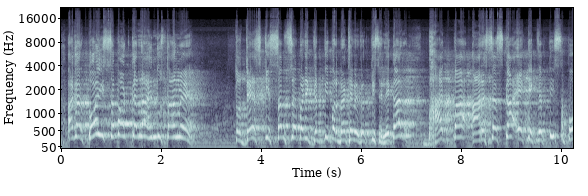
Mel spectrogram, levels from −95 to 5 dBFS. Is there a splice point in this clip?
no; 0 cuts

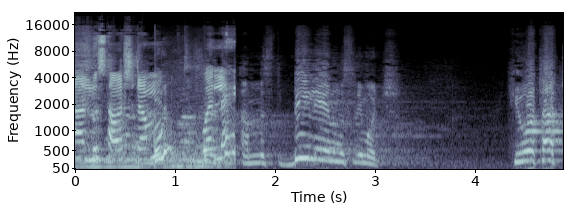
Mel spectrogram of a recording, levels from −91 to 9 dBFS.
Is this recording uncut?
no; 1 cut; at 1.6 s

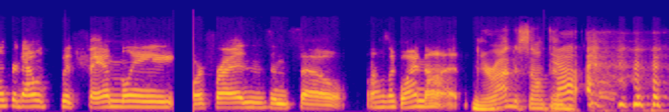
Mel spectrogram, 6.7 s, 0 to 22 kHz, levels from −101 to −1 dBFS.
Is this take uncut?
no; 2 cuts; at 4.6 s, 5.6 s

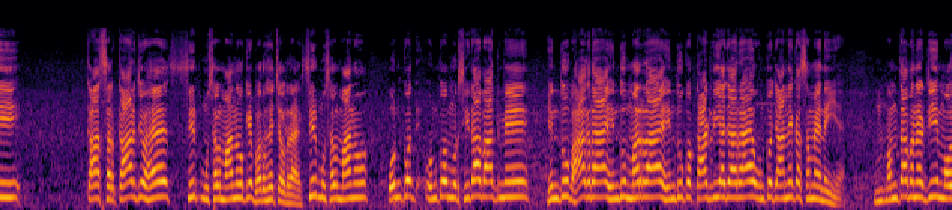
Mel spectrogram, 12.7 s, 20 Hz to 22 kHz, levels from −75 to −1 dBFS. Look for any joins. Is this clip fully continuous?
yes; 0 cuts

